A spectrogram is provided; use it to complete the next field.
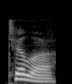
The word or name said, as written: tilla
